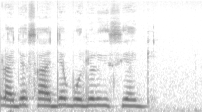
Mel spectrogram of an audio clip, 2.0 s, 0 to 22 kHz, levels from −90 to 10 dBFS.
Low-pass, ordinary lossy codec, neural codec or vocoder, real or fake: none; none; none; real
